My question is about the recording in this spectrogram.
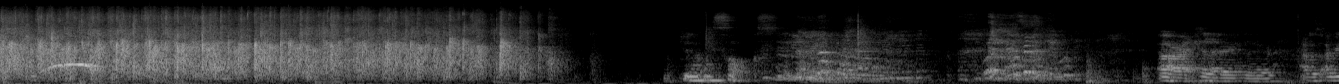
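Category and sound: crowd, audience round of applause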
